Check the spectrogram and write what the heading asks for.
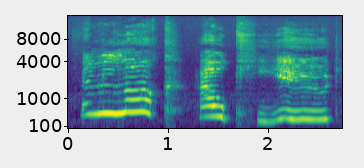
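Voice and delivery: drawn-out, high, loud coo; slow squealing delight at something cute; cooing over cuteness. Real, not acted. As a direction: gush over how adorable it is. Cooing over cute stitched bunny.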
